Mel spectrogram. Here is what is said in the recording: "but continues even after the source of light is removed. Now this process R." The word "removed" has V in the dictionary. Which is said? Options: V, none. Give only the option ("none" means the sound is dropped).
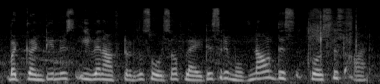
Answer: V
